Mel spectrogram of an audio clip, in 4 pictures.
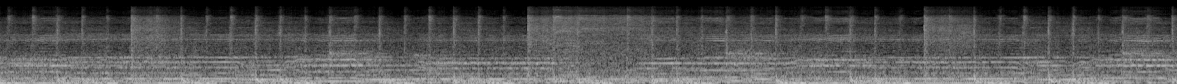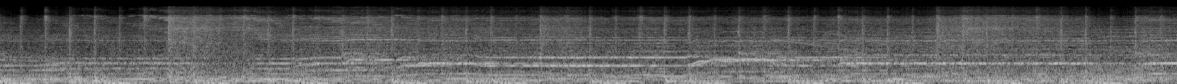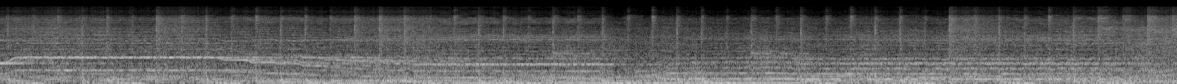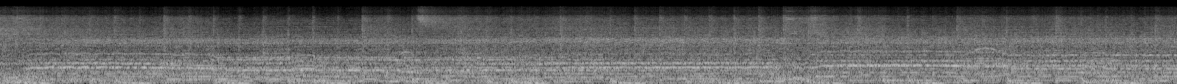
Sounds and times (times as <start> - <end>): Music: 0.0 - 47.0.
